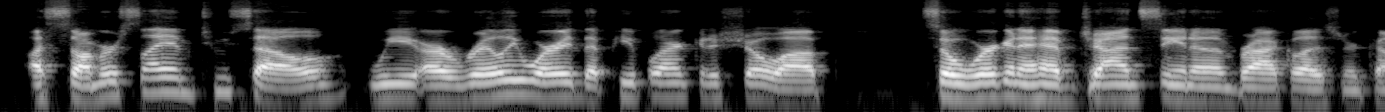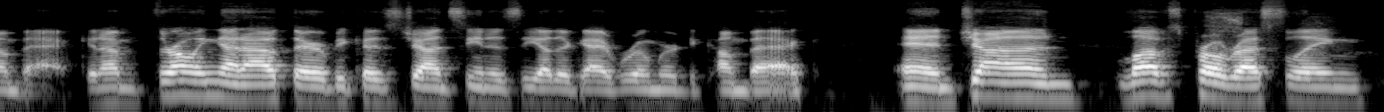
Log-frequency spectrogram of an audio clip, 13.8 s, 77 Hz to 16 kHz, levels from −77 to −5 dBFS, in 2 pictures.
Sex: male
